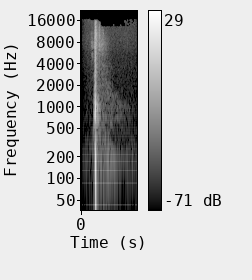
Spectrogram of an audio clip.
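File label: spear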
